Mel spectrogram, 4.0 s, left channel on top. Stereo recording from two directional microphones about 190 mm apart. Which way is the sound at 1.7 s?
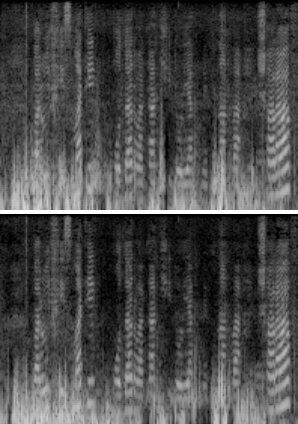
5° right (ahead or behind).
